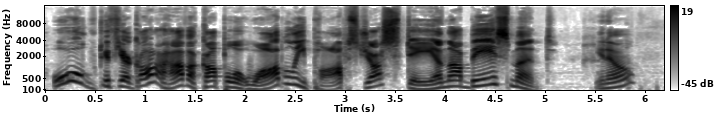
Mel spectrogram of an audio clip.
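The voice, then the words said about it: Imitates another person's moneyed accent. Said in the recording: “he talks like that ... I'm so turned on right now by that accent ... that Ford accent, that those guys come from some money, the way they speak ... our mid-Atlantic accent ... East Coast elite accent”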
